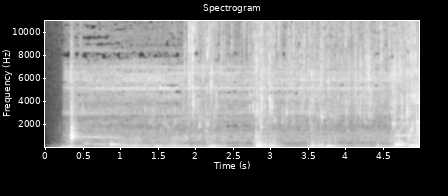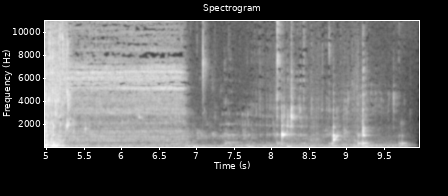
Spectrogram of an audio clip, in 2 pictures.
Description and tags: Lavamanos agua
Agua, llave, manos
